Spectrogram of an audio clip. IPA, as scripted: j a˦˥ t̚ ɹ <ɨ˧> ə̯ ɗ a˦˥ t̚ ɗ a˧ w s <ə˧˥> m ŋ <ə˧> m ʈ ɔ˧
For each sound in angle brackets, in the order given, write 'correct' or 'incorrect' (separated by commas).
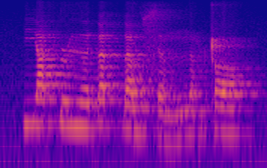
correct, incorrect, incorrect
